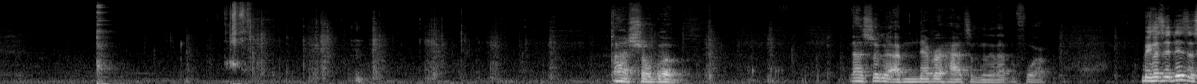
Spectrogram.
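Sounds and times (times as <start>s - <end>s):
biting into fried beef dumplings topped with sugar: 1.7s - 8.4s
speech: 6.1s - 6.9s, 8.5s - 10.6s, 11.4s - 11.9s.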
